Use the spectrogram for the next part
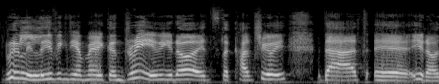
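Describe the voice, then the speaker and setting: Romanian-accented woman, energetic storyteller. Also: mid-range voice. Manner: energetic, self-assured, laughs often. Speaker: guest, event production company founder. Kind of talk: podcast interview, conversational storytelling.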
